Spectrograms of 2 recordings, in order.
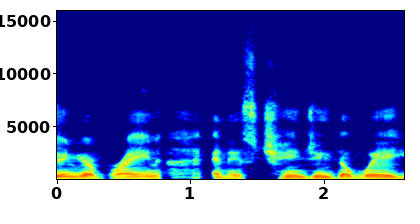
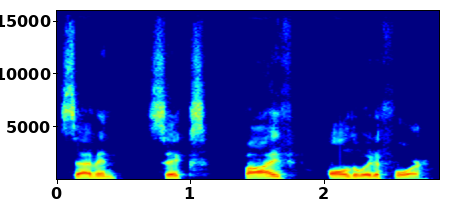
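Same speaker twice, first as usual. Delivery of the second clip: guided meditation. Acted. Coach guiding viewers inward, in a calm meditation voice. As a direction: guide listeners gently through each energy center.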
